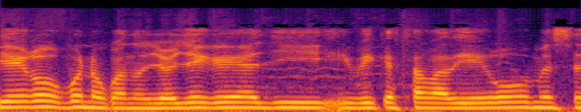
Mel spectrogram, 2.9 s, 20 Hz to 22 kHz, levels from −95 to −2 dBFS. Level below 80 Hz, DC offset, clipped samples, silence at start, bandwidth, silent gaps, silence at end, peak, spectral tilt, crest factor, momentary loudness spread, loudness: -40 dBFS; under 0.1%; under 0.1%; 0 s; 13 kHz; none; 0 s; -2 dBFS; -6 dB/octave; 12 dB; 3 LU; -16 LUFS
